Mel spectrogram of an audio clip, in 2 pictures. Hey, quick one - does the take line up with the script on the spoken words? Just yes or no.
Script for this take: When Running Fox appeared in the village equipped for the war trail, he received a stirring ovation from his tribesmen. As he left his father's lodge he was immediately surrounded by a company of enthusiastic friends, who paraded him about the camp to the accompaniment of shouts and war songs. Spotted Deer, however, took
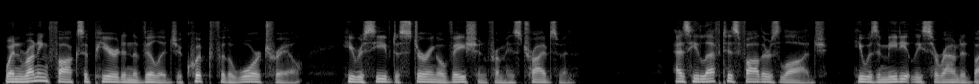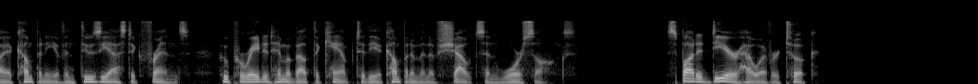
yes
